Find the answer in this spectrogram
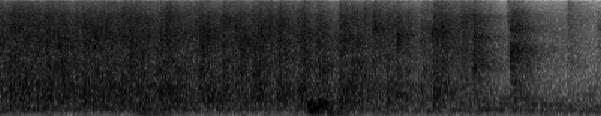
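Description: Audience applauding, a dense patter of many hands clapping that dies away about three and a half seconds in.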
